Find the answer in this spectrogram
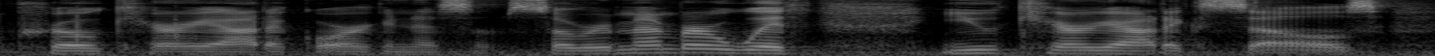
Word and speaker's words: eukaryotic: So remember, with eukaryotic cells, euc rhymes with nuke, they have a nucleus, they have organelles, they are way more complex than our unicellular prokaryotes.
